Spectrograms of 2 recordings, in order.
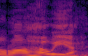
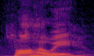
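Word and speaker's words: Rahawaih: Ishaq ibnu Rahawiyah, ini bisa dibaca Rahawiyah, bisa Rahawih. Tergantung bacaannya siapa, bacaannya ahlu hadis atau bacaannya ahlu lughah. Jadi beda. Kalau ahlu hadis bacanya Ishaq ibnu Rahawiyah, begitu. Kalau ahli lughah bacanya Ishaq ibnu Rahawih. Jadi perbedaan antara ahlu hadis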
